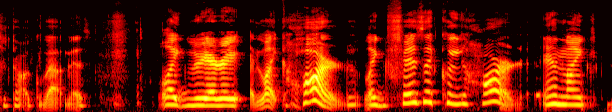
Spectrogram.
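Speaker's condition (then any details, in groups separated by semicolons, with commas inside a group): Spastic cerebral palsy, mixed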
